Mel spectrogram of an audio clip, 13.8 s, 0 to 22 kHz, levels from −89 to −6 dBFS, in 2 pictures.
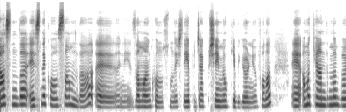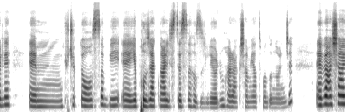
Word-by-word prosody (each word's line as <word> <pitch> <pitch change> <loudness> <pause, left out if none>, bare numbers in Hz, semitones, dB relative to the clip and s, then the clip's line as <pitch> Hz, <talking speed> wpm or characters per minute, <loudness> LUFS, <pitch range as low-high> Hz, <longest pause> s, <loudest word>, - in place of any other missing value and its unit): aslında, 275 0 +6
esnek 275 +5 +4
olsam 240 -1 +2
da, 245 +11 -4
eee, 185 -2 -4
hani, 195 -1 -16
zaman 200 0 -3
konusunda 190 0 -11
işte 195 0 -4
yapacak 205 +1 -5
bir - - -7
şeyim 205 -1 +3
yok 205 0 -8
gibi 185 -3 -7
görünüyor 180 +1 -9
falan, 240 +7 -4 0.4
eee, 225 0 +2
ama 280 +4 0
kendime 255 -1 -2
böyle, 245 +3 -2 0.4
emm, 200 -1 -3
küçük 260 +5 -5
de 235 - -3
olsa 220 +3 0
bir, 240 +1 -6
eee, 215 - -4
yapılacaklar 215 +1 +2
listesi 210 +1 +2
hazırlıyorum 170 0 -8
her 190 -1 -4
akşam 185 0 -2
yatmadan 185 -2 -14
önce, 170 - -8 0.5
eee, 255 0 +4
ve 290 - +10
aşağı 295 +2 +9
210 Hz, 155 wpm, -29 LUFS, 195-250 Hz, 0.5 s, ve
